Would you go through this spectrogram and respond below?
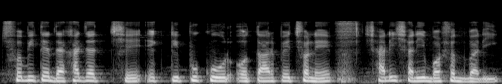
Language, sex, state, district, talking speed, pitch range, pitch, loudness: Bengali, male, West Bengal, Alipurduar, 130 wpm, 150-170 Hz, 160 Hz, -13 LUFS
